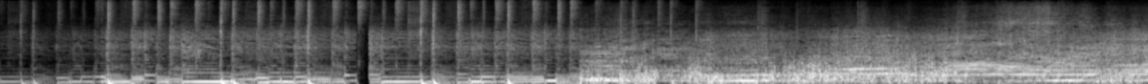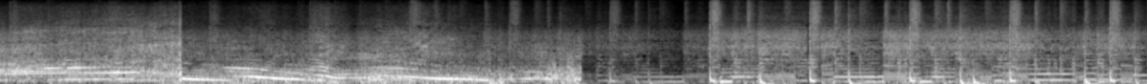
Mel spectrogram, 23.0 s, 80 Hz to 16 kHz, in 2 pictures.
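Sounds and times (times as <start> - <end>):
racing motorcycle engines revving: 5.1 - 22.9
motorcycle passing and slowing: 5.6 - 17.3.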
